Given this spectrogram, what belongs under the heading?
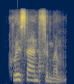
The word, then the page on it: chrysanthemum: Indian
